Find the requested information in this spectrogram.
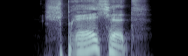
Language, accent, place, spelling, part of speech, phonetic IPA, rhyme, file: German, Germany, Berlin, sprächet, verb, [ˈʃpʁɛːçət], -ɛːçət, De-sprächet.ogg
- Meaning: second-person plural subjunctive II of sprechen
